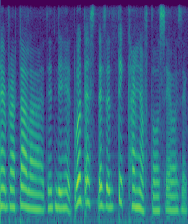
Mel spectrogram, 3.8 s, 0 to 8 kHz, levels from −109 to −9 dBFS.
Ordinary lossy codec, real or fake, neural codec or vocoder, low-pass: none; fake; codec, 16 kHz, 2 kbps, FunCodec, trained on LibriTTS, 25 frames a second; 7.2 kHz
